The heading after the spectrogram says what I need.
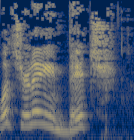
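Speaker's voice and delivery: menacing, flirtatious, evil-sounding villain voice. Describing a film villain's line, in a menacing, flirty Willem Dafoe impression. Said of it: "he's just menacingly evilly, and like he's almost flirting".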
